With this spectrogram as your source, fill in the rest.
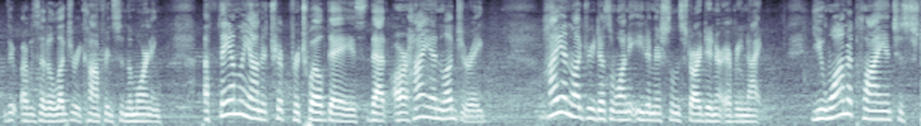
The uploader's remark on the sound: at this month’s Embark Immersion conference at the NIZUC Resort and Spa in Cancun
